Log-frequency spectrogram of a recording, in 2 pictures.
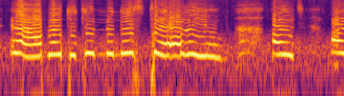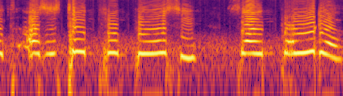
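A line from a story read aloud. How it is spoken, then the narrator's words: Sobbing. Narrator (German): schluchzte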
